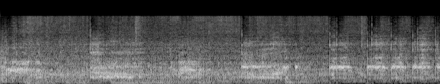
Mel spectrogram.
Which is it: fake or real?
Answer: fake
